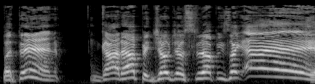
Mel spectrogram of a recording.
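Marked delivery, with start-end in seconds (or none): 2.4-3.1 big, high holler of hello; shouted greeting. Retold or imitated. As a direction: call out like greeting an old buddy. Acts JoJo's loud greeting.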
